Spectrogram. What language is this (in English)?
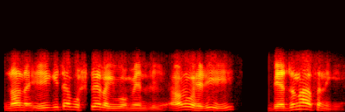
Assamese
